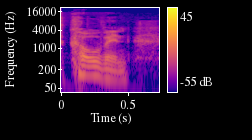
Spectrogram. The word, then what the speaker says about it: coven: no matter what and it's coven because he doesn't want um his Covenant with us because Kevin rhymes with oven and he doesn't like that so it's coven um and and it's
